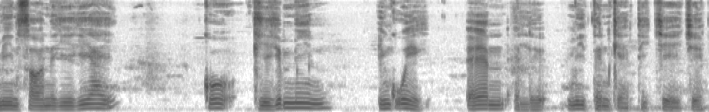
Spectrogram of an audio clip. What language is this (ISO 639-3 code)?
kln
